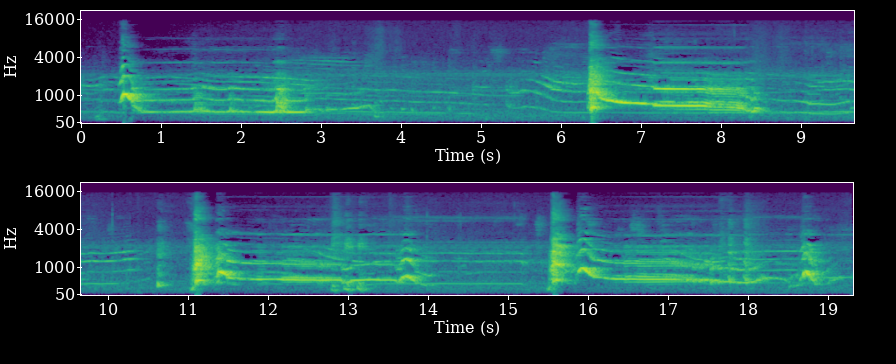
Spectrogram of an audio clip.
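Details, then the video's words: Kelpie named Mira, a pet dog, howling in four separate bouts spaced roughly five seconds apart, each opening with a sharp high onset then sliding down into long wavering harmonic tones that fade out. "Our beautiful Kelpie Mira howling"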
